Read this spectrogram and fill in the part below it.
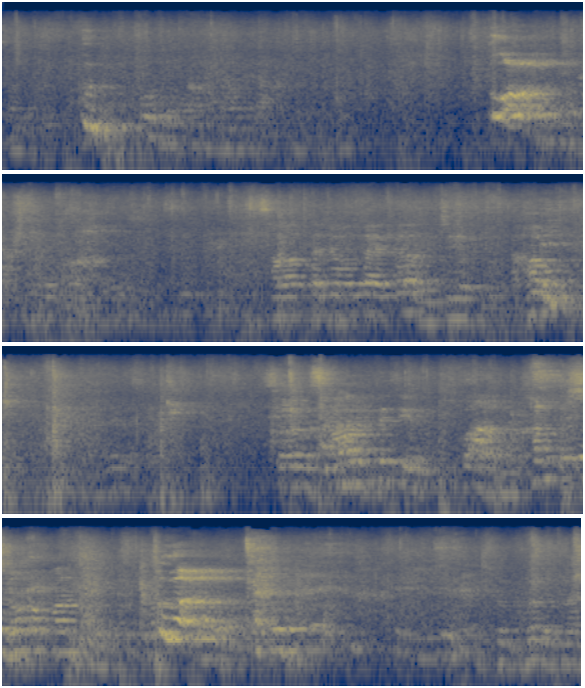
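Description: A man speaks calmly, explaining.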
